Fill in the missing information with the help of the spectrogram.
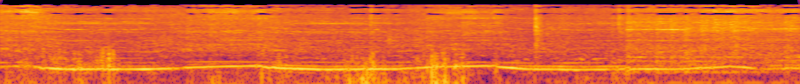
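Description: A motor running with a steady hum that sags and rises in pitch as its load changes, over scattered knocks and clatter.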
